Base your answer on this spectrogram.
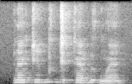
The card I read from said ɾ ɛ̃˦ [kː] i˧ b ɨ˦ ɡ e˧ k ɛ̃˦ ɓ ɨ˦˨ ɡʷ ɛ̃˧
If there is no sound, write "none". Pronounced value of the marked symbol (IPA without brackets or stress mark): k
